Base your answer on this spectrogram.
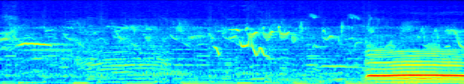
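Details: Cows ambling around a road foraging for food; a quiet passage of scattered high chirps and a low repeating beat ends with one sudden loud, level moo.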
